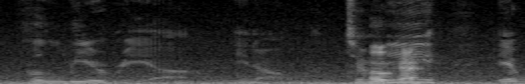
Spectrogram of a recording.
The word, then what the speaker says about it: Valeria: So I pronounce that Valeria. Valeria. Not Valyria. Yeah, which is very, very similar, but I see how you're distinguishing the E from the Y.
